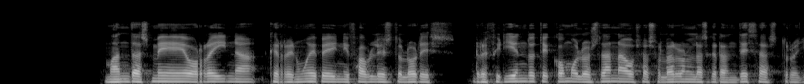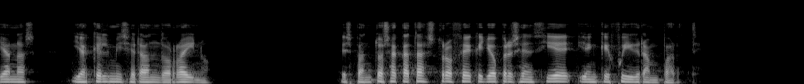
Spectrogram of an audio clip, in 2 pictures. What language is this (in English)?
Spanish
